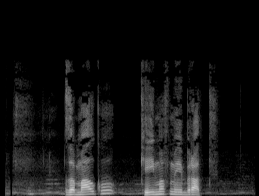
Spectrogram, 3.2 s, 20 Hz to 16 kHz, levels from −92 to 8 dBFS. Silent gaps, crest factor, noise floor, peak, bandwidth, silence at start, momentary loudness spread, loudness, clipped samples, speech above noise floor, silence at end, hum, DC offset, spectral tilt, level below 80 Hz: none; 22 dB; -46 dBFS; -4 dBFS; 11.5 kHz; 0.35 s; 8 LU; -23 LUFS; under 0.1%; 25 dB; 0.75 s; none; under 0.1%; -6 dB/octave; -74 dBFS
